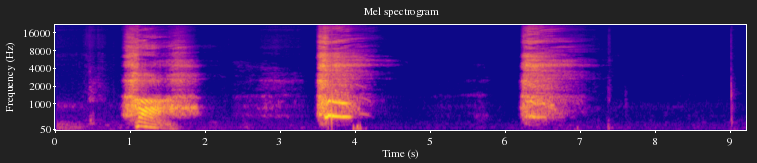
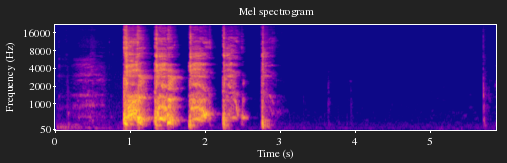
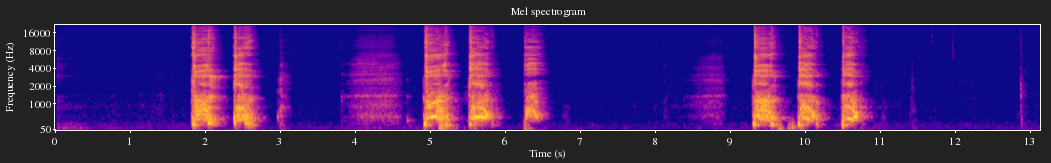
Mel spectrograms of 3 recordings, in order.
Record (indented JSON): {
  "exhalation_length": "9.2 s",
  "exhalation_amplitude": 32768,
  "exhalation_signal_mean_std_ratio": 0.35,
  "cough_length": "5.9 s",
  "cough_amplitude": 32768,
  "cough_signal_mean_std_ratio": 0.35,
  "three_cough_length": "13.1 s",
  "three_cough_amplitude": 32768,
  "three_cough_signal_mean_std_ratio": 0.36,
  "survey_phase": "alpha (2021-03-01 to 2021-08-12)",
  "age": "65+",
  "gender": "Male",
  "wearing_mask": "No",
  "symptom_none": true,
  "smoker_status": "Never smoked",
  "respiratory_condition_asthma": false,
  "respiratory_condition_other": false,
  "recruitment_source": "REACT",
  "submission_delay": "2 days",
  "covid_test_result": "Negative",
  "covid_test_method": "RT-qPCR"
}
